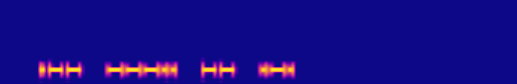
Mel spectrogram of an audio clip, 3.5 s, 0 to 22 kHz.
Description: Morse code, heard as a keyed tone, about 37 wpm, spaced as for 28 wpm, 700 Hz. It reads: W8MR
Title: USA Call Signs - 4 Characters - 2x Character Spacing - 40wpm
